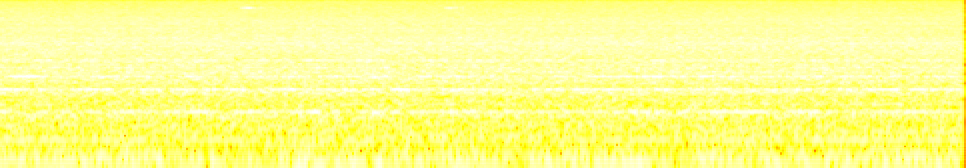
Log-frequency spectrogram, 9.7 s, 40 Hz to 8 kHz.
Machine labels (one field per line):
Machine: fan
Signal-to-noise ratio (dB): 6 dB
